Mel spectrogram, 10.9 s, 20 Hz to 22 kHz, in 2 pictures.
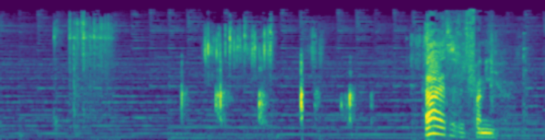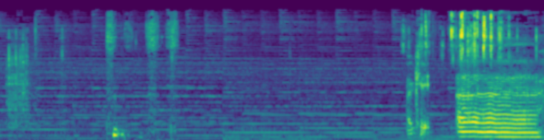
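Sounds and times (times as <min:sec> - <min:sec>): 
dice clattering across a hard tabletop: 0:00.6 - 0:01.2, 0:01.8 - 0:04.3, 0:05.5 - 0:05.8, 0:09.5 - 0:10.8
speech: 0:04.2 - 0:05.1, 0:10.0 - 0:10.3
laughter: 0:06.5 - 0:07.2.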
